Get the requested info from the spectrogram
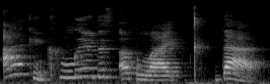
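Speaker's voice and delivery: loud know-it-all retort; loud, superior comeback; snapped. A narrator's reading. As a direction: snap it back loudly. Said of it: "Mel snapped".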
